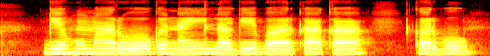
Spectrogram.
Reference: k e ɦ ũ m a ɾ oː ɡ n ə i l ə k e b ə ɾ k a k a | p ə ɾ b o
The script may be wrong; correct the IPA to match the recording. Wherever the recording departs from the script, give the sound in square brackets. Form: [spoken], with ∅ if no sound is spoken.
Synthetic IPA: [ɡ] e ɦ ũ m a ɾ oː ɡ n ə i l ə [ɡ] e b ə ɾ k a k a | [k] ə ɾ b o

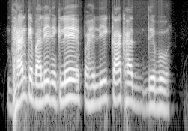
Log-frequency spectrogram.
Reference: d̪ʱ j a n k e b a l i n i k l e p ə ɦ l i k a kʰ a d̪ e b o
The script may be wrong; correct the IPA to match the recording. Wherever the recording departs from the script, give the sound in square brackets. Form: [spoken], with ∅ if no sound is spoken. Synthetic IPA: d̪ʱ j a n k e b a l i n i k l e p ə ɦ l i k a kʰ a d̪ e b o

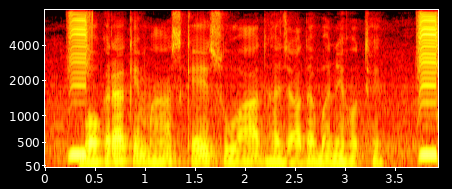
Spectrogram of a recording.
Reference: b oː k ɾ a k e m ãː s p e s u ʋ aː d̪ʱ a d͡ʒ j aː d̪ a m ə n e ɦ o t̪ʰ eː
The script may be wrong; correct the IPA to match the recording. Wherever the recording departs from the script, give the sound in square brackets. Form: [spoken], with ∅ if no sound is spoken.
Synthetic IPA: b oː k ɾ a k e m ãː s [k] e s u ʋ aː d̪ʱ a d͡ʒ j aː d̪ a [b] ə n e ɦ o t̪ʰ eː

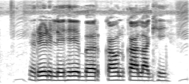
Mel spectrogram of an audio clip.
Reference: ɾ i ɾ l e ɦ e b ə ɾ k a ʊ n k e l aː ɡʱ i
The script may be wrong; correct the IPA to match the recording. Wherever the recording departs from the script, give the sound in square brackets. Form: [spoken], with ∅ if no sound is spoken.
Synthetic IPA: ɾ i [ɽ] l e ɦ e b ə ɾ k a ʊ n k [a] l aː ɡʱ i

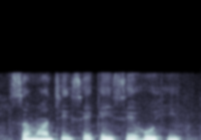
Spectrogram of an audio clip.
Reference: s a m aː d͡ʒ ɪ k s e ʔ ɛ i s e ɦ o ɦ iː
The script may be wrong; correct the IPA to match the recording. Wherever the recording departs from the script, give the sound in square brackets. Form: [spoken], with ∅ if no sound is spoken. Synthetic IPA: s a m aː d͡ʒ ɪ k s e [k] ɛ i s e ɦ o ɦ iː

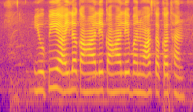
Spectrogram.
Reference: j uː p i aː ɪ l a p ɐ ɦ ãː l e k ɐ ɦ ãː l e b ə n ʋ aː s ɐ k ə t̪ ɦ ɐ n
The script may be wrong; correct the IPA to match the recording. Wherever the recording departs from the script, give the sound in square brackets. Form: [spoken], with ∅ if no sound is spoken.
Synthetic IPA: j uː p i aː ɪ l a [k] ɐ ɦ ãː l e k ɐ ɦ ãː l e b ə n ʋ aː s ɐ k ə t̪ ɦ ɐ n

